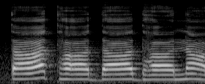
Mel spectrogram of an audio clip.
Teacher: बेटा हमारी जो टंग है वो दांतों से टकरा रही है, स्पर्श कर रही है, उसका छू रही है।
